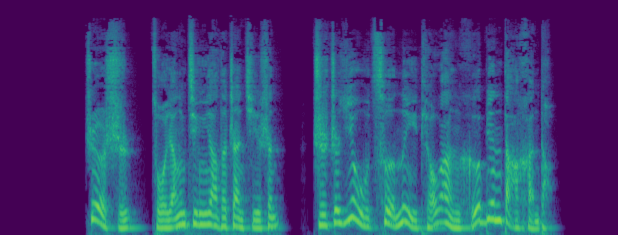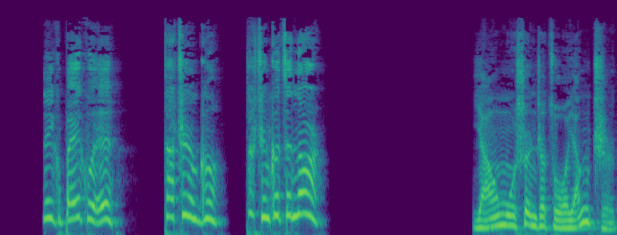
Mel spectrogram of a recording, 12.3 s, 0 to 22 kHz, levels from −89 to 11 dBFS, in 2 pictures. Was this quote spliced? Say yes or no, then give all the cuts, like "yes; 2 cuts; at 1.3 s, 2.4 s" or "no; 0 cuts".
no; 0 cuts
